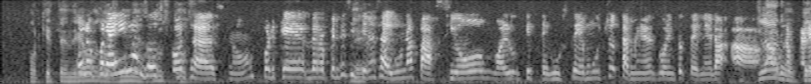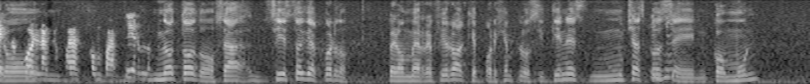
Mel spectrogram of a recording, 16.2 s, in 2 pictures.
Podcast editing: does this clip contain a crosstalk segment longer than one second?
Yes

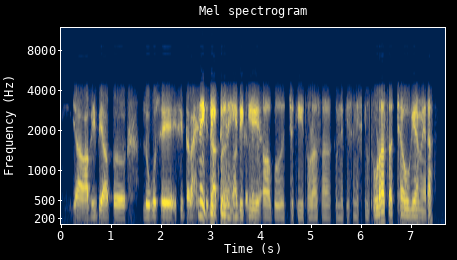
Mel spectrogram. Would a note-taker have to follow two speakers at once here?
Yes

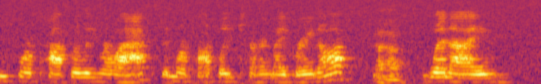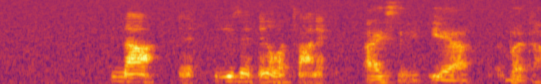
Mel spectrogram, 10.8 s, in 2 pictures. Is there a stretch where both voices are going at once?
No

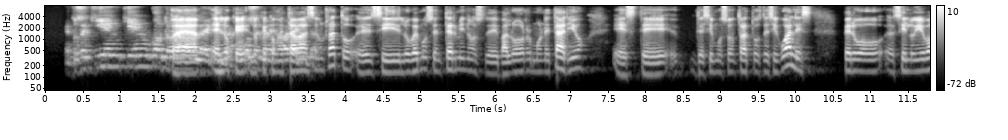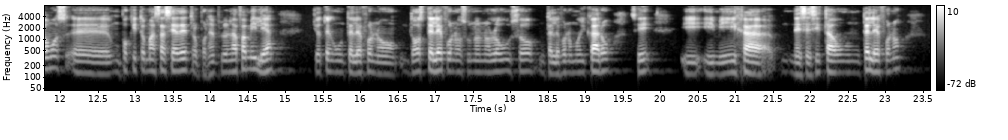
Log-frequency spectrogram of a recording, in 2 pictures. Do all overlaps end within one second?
No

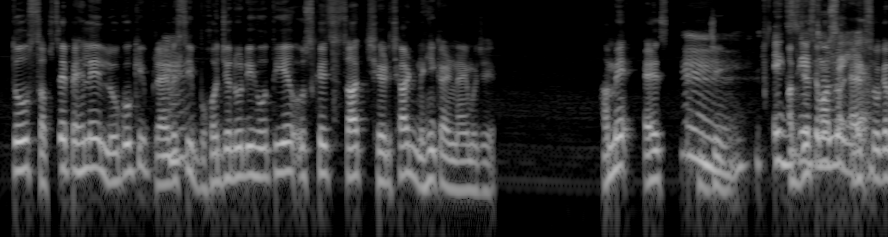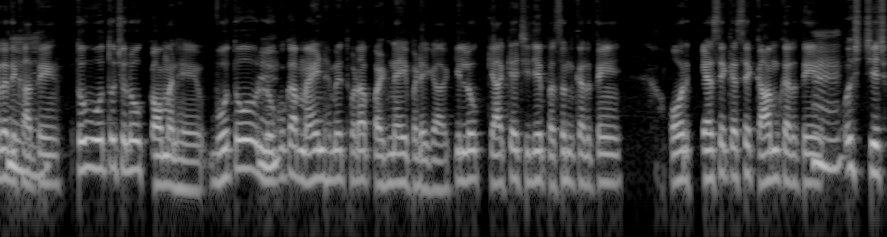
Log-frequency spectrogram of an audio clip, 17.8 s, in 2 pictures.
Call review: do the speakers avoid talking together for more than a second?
No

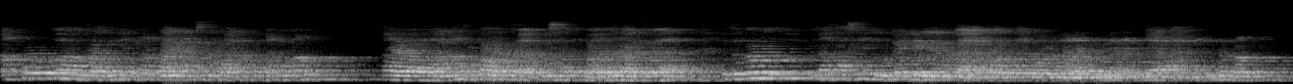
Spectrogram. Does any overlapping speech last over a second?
Yes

